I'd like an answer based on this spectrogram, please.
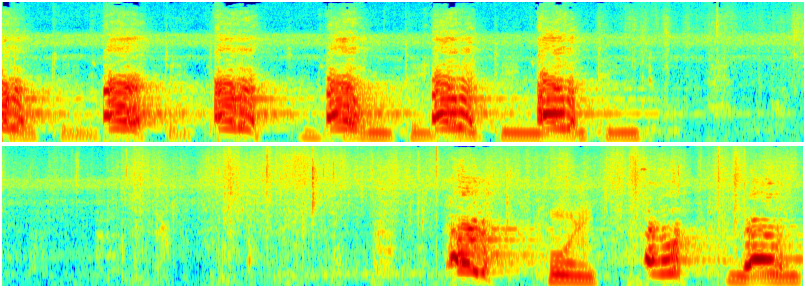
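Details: Coonhound named Bandit treed on a coon in a little tree while coon hunting, barking in quick harmonic chop bursts, about six in three seconds, a quiet pause, then more barks resuming.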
